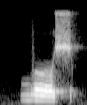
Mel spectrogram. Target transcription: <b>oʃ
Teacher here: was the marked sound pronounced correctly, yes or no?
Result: yes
